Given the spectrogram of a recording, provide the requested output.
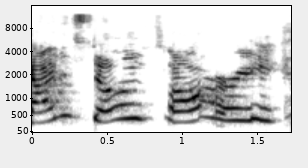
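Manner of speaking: high, teary apology; tearful apology. Retold or imitated. To the crying coworker, tearful apology. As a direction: apologize through tears.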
